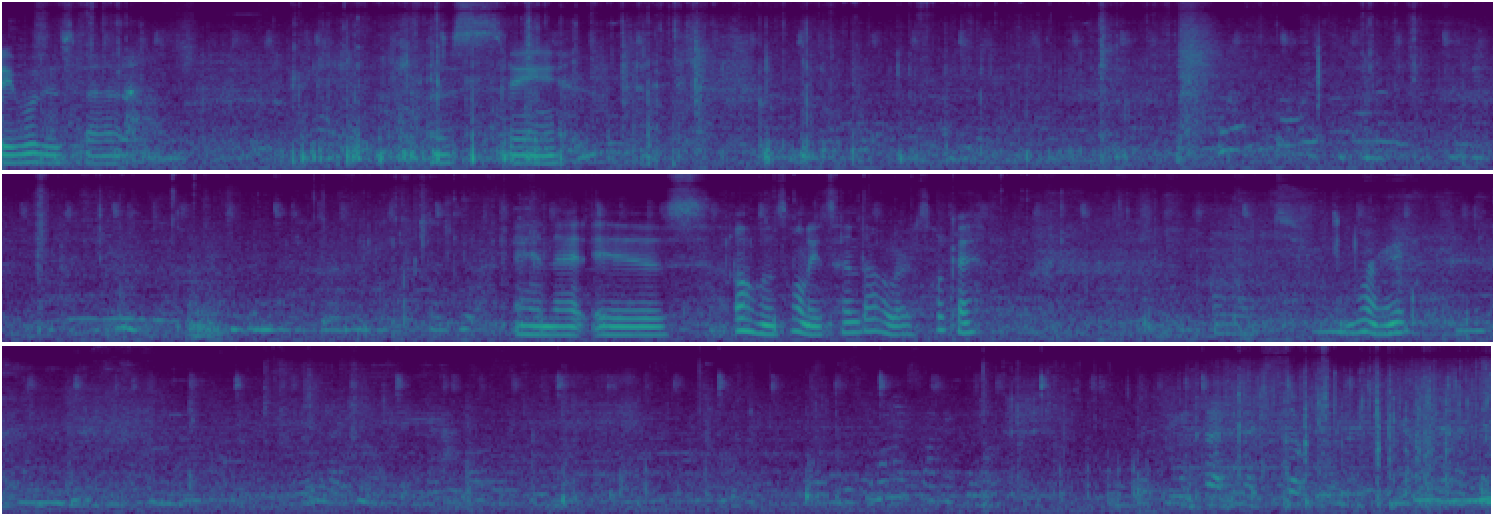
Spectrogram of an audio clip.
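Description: Leather handbags rustle and creak as a hand handles them.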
